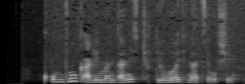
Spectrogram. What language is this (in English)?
Georgian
